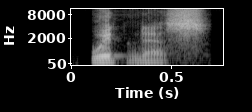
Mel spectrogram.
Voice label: "witness", American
